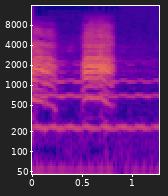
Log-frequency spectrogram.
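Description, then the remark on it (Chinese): A crow gives two harsh, raspy caws in quick succession, the second slightly longer, with a low steady hum underneath and no voices. “乌鸦气极了，骂道：“坏狐狸，你这个该死的骗子！”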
